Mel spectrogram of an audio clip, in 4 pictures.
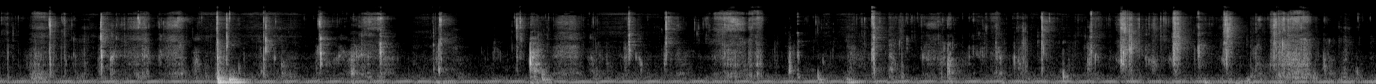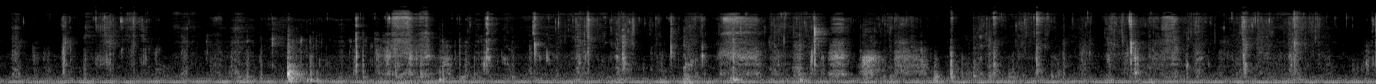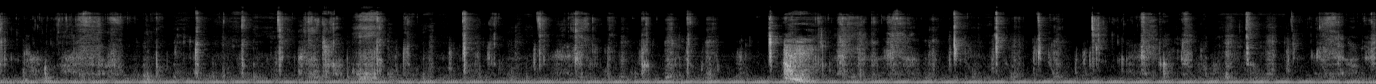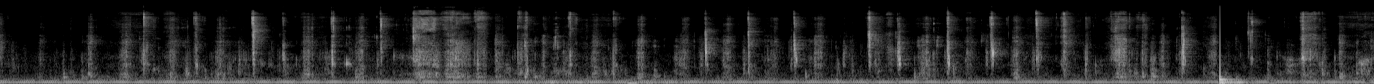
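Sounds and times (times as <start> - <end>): wet chewing: 0.0 - 55.0
lip smacking and squelching: 42.6 - 55.0.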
